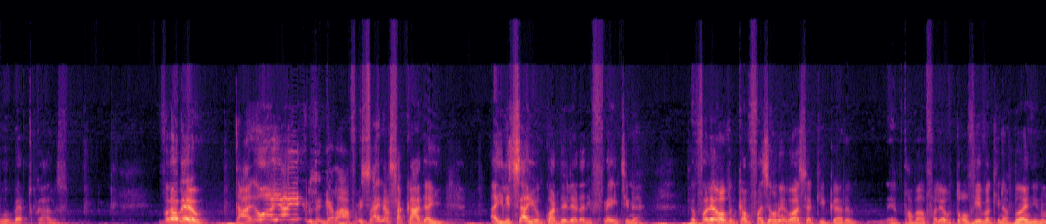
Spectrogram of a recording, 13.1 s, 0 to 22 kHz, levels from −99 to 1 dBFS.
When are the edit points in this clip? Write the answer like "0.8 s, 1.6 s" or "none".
none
